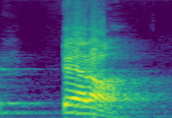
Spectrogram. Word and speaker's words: tera: तेरा जो मैंने बोला, देखो वहां मैं तेरा बोल रहा हूं, बट यहां क्या होगा उसको बोलेंगे प्रोनाउंसिएशन में टेरा।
